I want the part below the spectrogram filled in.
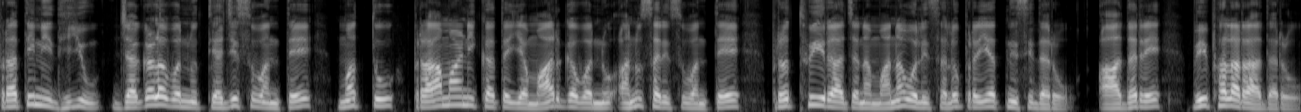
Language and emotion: Kannada, neutral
